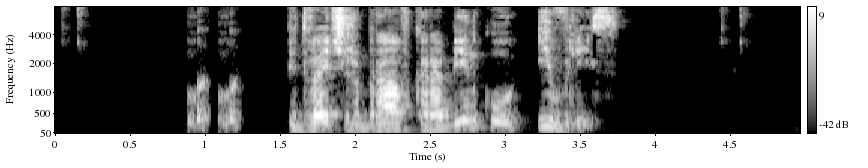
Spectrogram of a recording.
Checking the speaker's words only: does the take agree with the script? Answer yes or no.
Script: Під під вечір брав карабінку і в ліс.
no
